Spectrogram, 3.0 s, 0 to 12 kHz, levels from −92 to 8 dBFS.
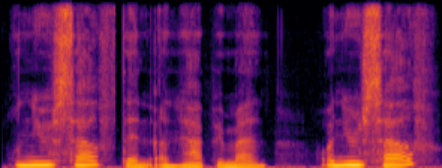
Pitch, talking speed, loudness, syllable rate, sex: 245 Hz, 140 wpm, -14 LUFS, 4.6 syllables/s, female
